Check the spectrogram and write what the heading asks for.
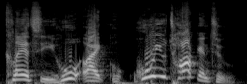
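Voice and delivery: high, offended challenge; indignant. Retold or imitated. Man scolding cashier Clancy, high offended challenge. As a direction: demand to know who he's talking to. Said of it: "I'm the type to be like".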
